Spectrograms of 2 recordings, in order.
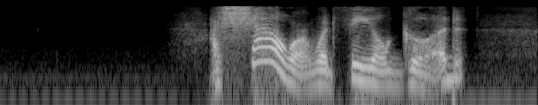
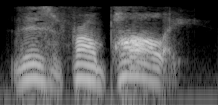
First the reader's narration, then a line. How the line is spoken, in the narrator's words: the man grunted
